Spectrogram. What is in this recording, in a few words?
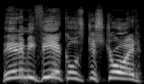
Enemy Vehicle, Soldier Male; Soldier Male 01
